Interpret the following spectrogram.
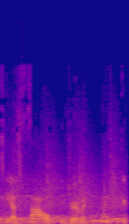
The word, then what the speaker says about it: TSV: you're wondering what tsv stands for it's actually pronounced TS fou in German I speak a couple words here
